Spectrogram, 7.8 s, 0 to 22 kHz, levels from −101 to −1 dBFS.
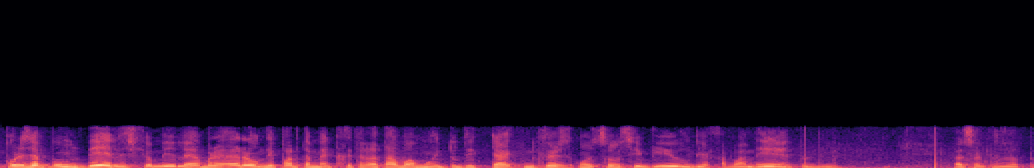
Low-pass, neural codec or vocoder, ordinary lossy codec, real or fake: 5.4 kHz; vocoder, 22.05 kHz, 80 mel bands, WaveNeXt; none; fake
